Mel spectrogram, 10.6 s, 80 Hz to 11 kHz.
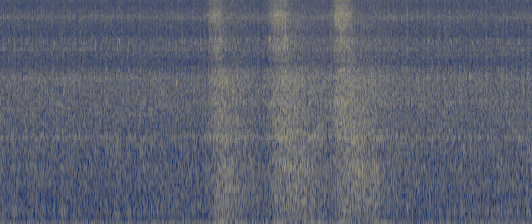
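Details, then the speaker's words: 1975 square-body dump truck V8, just started, deep lumpy idle with a faint puffing tick on each firing pulse; exhaust manifold gaskets leaking. "Holy cow, these exhaust manifold gaskets, I already hear that."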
